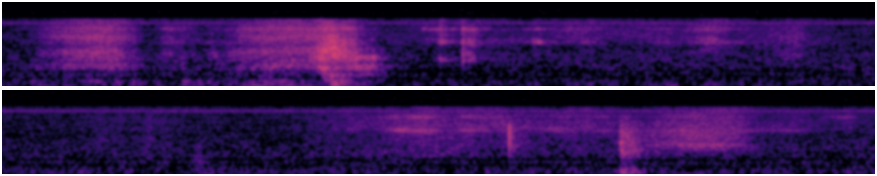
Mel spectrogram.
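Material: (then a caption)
Coated paper. A wooden stylus held in the fingers scratches lines through the black coating of a thin, solid scratch art card in a spiral-bound pad lying flat on a table. Soft, bright rasping strokes come and go over a low background rumble. The loudest scrape comes around the first second, and a short, sharp scratch follows near the end.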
